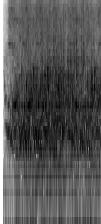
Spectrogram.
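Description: A sudden, loud, harsh distorted noise that bursts in out of silence just after the start and stays dense and rattling throughout: the blaring punchline that cuts off the soft song.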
